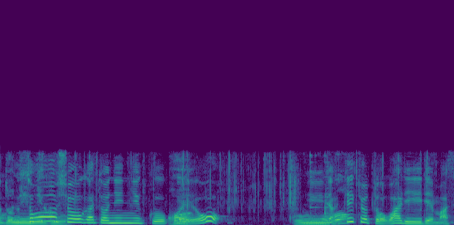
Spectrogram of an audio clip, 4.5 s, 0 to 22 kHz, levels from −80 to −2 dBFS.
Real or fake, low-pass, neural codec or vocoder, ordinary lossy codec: real; 7.2 kHz; none; none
